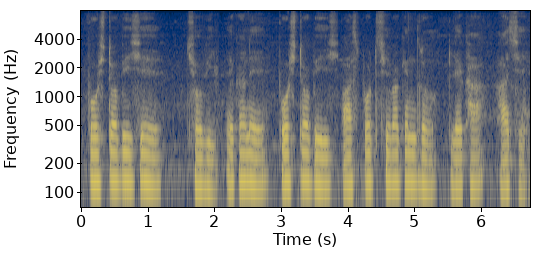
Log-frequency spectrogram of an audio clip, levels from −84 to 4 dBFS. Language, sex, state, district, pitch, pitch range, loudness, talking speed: Bengali, male, West Bengal, Malda, 120 Hz, 115-125 Hz, -19 LUFS, 105 wpm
